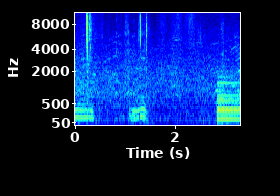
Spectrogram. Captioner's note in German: Kussgeräusche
